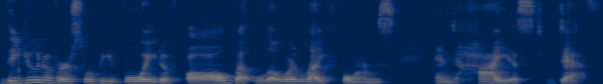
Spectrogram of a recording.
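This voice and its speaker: A woman's voice: low-pitched, fairly even intonation, slow, vocal fry, a little mellow, exaggerated voice. A woman voicing a scoffing male devil with grand, theatrical mockery in a dramatic audiobook reading. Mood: gloating menace.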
